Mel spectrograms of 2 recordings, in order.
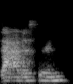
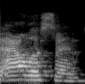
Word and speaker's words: Addison: It's Addison. Addison. I was thinking Allison, so.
